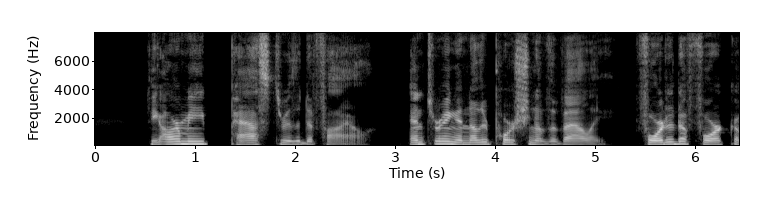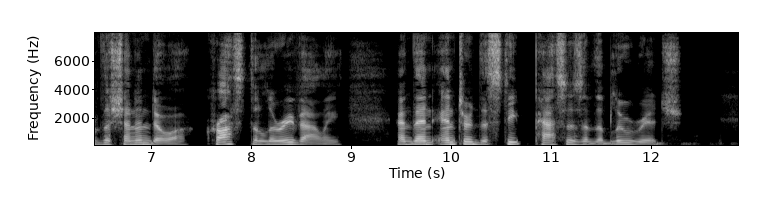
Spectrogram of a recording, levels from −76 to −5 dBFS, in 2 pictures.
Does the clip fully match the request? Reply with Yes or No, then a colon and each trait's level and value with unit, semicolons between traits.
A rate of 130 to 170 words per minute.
Yes: average, 150 wpm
